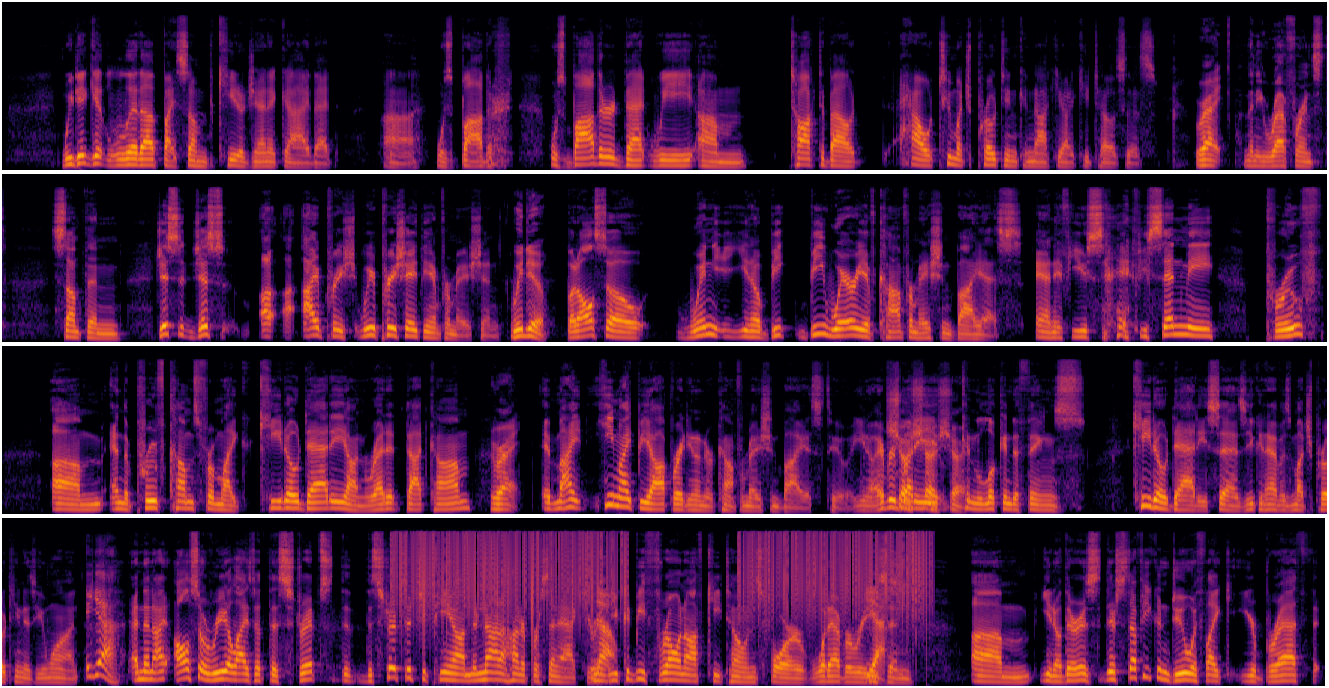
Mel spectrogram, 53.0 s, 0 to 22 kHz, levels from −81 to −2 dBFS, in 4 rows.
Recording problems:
crackling; loud; from 44 to 46 s and from 47 to 49 s; 4 dB below the speech

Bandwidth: 15.5 kHz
